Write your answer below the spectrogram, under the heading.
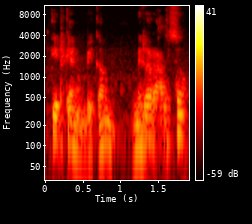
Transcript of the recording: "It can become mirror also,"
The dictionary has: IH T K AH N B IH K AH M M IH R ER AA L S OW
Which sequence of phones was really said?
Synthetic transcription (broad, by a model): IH T K AH N B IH K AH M M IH L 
